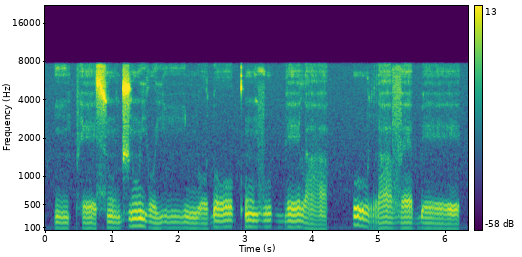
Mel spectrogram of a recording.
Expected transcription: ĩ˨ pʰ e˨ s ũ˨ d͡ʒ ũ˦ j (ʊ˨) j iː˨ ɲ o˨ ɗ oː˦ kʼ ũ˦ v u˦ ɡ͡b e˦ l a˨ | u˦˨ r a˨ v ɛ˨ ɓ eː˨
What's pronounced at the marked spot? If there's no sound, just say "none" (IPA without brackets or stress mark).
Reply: ʊ˨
